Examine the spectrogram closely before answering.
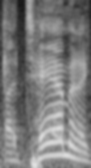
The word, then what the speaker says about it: Atamanuik: Anthony and Atamanik? Atamanik.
